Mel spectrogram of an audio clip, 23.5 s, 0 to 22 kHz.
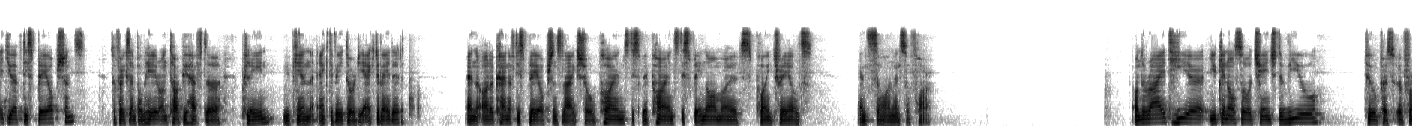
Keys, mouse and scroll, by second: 4.8 click, 20.4 click, 22.7 typing.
